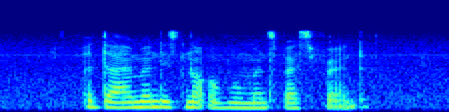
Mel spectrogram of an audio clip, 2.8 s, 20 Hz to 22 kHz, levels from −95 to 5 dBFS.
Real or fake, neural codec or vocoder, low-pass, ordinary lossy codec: real; none; 7.2 kHz; none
